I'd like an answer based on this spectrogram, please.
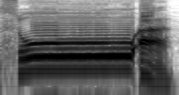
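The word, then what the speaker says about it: سوء: Karena pada lafal su awalnya dia dua harakat karena datang setelahnya huruf hamzah dan hamzah tersebut pada satu kata, maka kita namakan dengan mad wajib muttasil. Jadi kita membacanya seperti apa? sua. Sua ya dipanjangkan dahulu.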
